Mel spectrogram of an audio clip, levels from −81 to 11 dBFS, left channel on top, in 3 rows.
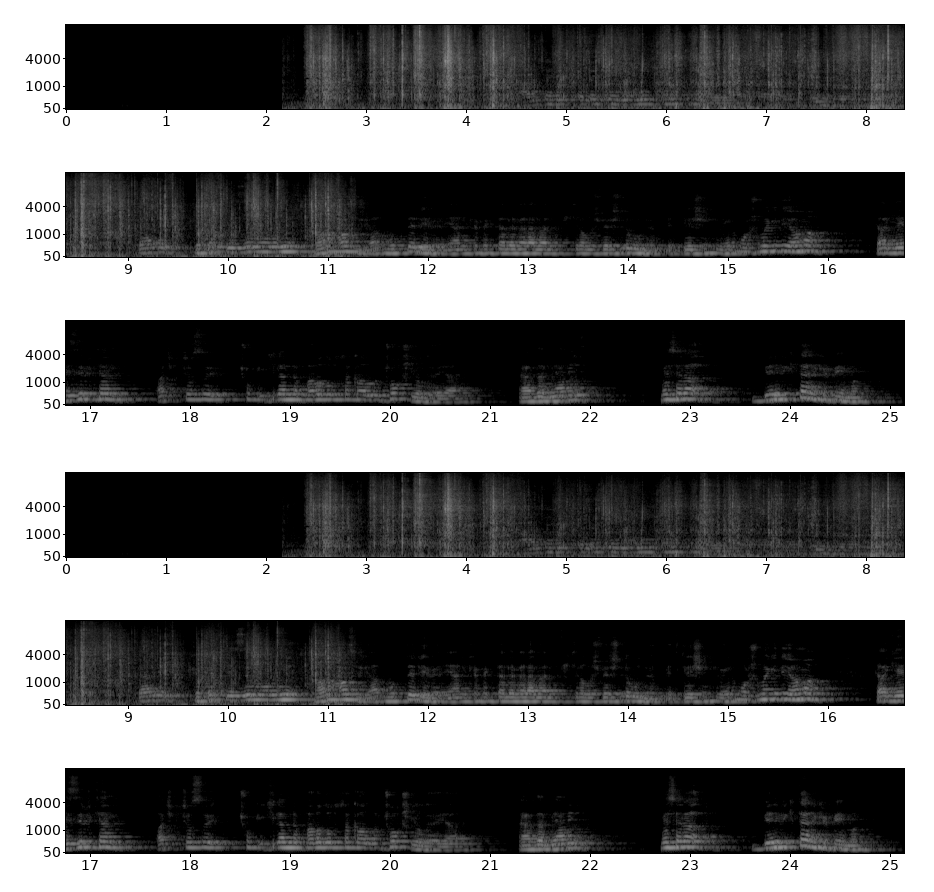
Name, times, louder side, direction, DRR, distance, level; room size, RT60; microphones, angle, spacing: sound 1, 2.2-11.4, left 5 dB, 15° left, 0.3 m, -40 dB
voice 1, 4.5-8.7 21.8-21.9 23.2-23.3, left 1 dB, 40° left, -3 dB, 3.9 m, -55 dB
voice 2, 9.1-16.0 16.5-17.4 17.7-20.8 21.3-21.9 22.7-23.2 23.6-24.7, right 1 dB, 50° right, 5 dB, 1.2 m, -43 dB
9.8 x 9.0 x 6.5 m, 0.91 s
head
